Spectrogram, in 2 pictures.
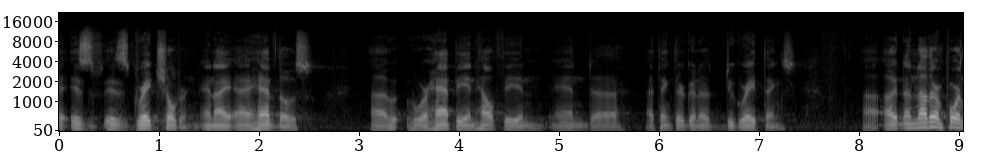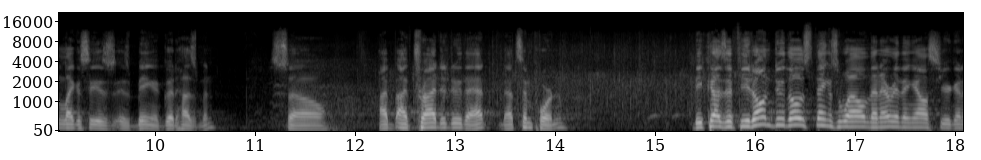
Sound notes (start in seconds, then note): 13.7 applause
